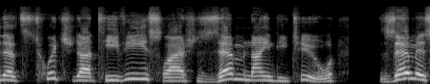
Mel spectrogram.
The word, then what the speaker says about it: Xem: of the subjectively wrong a lot of the spanish speakers pronounce it shem uh i've got i've gotten the whole gambit of but it is zem yes right so simply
